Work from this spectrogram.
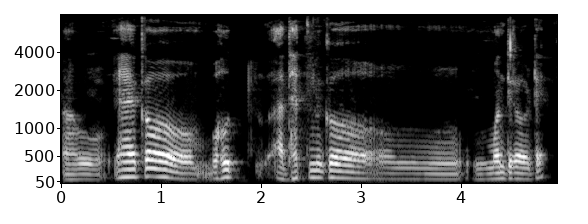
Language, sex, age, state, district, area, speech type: Odia, male, 18-30, Odisha, Bhadrak, rural, spontaneous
